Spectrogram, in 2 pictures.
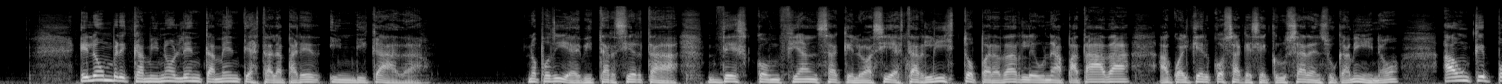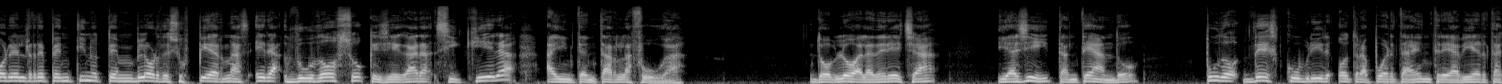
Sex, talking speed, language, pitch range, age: male, 120 wpm, Spanish, 100-140 Hz, 50-69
